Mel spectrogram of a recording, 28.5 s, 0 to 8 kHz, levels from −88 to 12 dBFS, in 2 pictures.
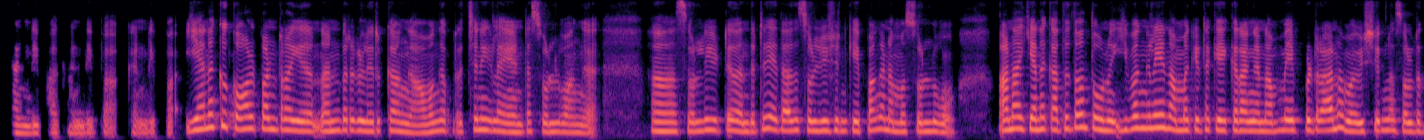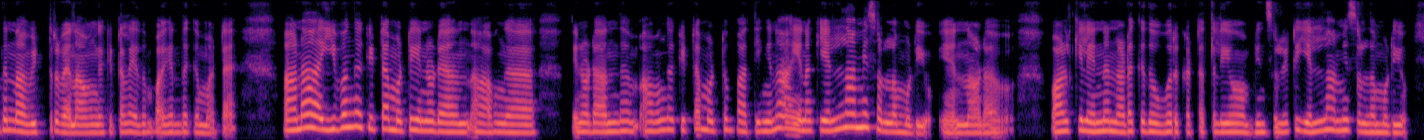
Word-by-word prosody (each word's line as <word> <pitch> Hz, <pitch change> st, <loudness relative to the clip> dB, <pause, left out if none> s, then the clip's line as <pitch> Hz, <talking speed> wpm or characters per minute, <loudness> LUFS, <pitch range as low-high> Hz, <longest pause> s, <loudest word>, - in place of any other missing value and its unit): கண்டிப்பா, 160 Hz, -, -4 dB
கண்டிப்பா, -, -, -6 dB, 0.2 s
கண்டிப்பா. -, -, -8 dB, 0.3 s
எனக்கு 280 Hz, +5 st, +2 dB
கால் 250 Hz, +1 st, +3 dB
பண்ற 240 Hz, -1 st, +1 dB, 0.2 s
என் 195 Hz, -, 0 dB
நண்பர்கள் 215 Hz, 0 st, +2 dB
இருக்காங்க. 205 Hz, -2 st, -1 dB
அவுங்க 190 Hz, +5 st, 0 dB
பிரச்சனைகள 210 Hz, +2 st, 0 dB
என்ட்ட 180 Hz, +2 st, -1 dB
சொல்லுவாங்க. 180 Hz, -2 st, -1 dB, 0.7 s
அ -, -, +3 dB, 0.3 s
சொல்லிட்டு 215 Hz, +3 st, 0 dB
வந்துட்டு 190 Hz, +4 st, -1 dB
எதாவது 215 Hz, 0 st, +2 dB
சொல்யூஷன் 205 Hz, 0 st, +1 dB
கேட்பாங்க, 210 Hz, +3 st, +1 dB
நம்ப 190 Hz, -1 st, 0 dB
சொல்லுவோம். 190 Hz, -1 st, 0 dB, 0.5 s
ஆனா, 230 Hz, +3 st, +5 dB, 0.2 s
எனக்கு 235 Hz, 0 st, +1 dB
அதுதான் 270 Hz, +4 st, +1 dB
தோணும். 220 Hz, -4 st, +4 dB
இவங்களே 260 Hz, +2 st, +4 dB
நம்ப 220 Hz, -1 st, +2 dB
கிட்ட 225 Hz, 0 st, 0 dB
கேட்குறாங்க. 210 Hz, -1 st, +3 dB
நம்ப 195 Hz, +3 st, -2 dB
எப்பிட்றா 215 Hz, 0 st, +1 dB
நம்ப 205 Hz, -7 st, +3 dB
விஷயங்கள 215 Hz, +3 st, 0 dB
சொல்றதுன்னு 195 Hz, +3 st, 0 dB
நான் 185 Hz, -2 st, +1 dB
விட்ருவேன். 180 Hz, -1 st, -2 dB
நான் 165 Hz, -, +1 dB
அவுங்க 170 Hz, 0 st, -2 dB
கிட்டலாம் 180 Hz, -1 st, -3 dB
எதுவும் 175 Hz, +2 st, -6 dB
பகிர்ந்துக்க 175 Hz, 0 st, -3 dB
மாட்டேன். -, -, -6 dB, 0.6 s
ஆனா, 260 Hz, +5 st, +3 dB, 0.3 s
இவங்ககிட்ட 275 Hz, -2 st, 0 dB
மட்டும் 220 Hz, +2 st, +1 dB
என்னோட, 205 Hz, -1 st, +1 dB
அந் 180 Hz, 0 st, 0 dB, 0.2 s
அவுங்க 180 Hz, 0 st, -1 dB, 0.7 s
என்னோட 190 Hz, 0 st, 0 dB
அந்த 195 Hz, +2 st, 0 dB, 0.3 s
அவுங்ககிட்ட 220 Hz, +1 st, -3 dB
மட்டும் 215 Hz, +2 st, -6 dB
பாத்தீங்கன்னா, 200 Hz, +6 st, -1 dB, 0.2 s
எனக்கு 210 Hz, 0 st, -2 dB
எல்லாமே 280 Hz, +4 st, +3 dB
சொல்ல 190 Hz, -3 st, +1 dB
முடியும். 160 Hz, -2 st, -3 dB, 0.2 s
என்னோட 85 Hz, 0 st, -1 dB, 0.7 s
வாழ்க்கையில 200 Hz, +1 st, +1 dB
என்ன 200 Hz, +2 st, +3 dB
நடக்குது 195 Hz, +1 st, -1 dB
ஒவ்வொரு 185 Hz, +1 st, -1 dB
கட்டத்துலேயும், 180 Hz, +1 st, -2 dB
அப்பிடின்னு 180 Hz, +1 st, -3 dB
சொல்லிட்டு 185 Hz, +5 st, -3 dB, 0.2 s
எல்லாமே 220 Hz, +2 st, 0 dB
சொல்ல 180 Hz, -1 st, 0 dB
முடியும். 170 Hz, -1 st, -2 dB
205 Hz, 145 wpm, -21 LUFS, 185-225 Hz, 0.7 s, ஆனா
